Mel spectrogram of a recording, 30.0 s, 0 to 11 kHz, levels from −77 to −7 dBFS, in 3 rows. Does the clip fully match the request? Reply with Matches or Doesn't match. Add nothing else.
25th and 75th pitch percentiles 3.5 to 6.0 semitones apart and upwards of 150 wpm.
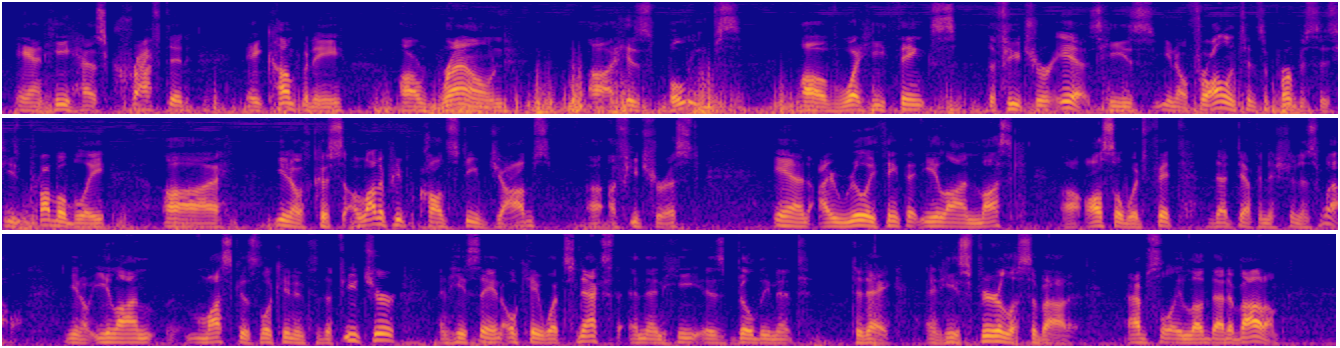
Matches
